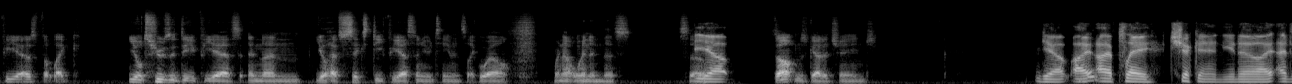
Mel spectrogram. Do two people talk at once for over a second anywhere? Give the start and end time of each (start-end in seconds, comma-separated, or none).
none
